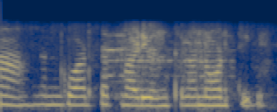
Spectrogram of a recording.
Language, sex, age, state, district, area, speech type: Kannada, female, 18-30, Karnataka, Hassan, rural, conversation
